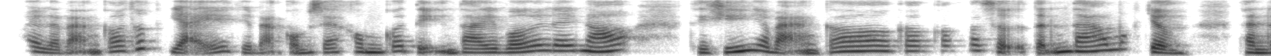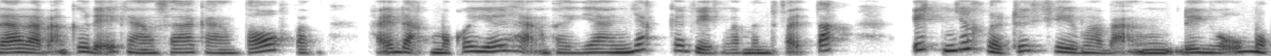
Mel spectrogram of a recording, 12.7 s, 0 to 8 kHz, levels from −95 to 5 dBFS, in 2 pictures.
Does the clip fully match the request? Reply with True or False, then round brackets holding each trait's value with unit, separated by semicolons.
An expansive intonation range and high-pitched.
True (6.1 semitones; 220 Hz)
